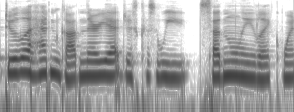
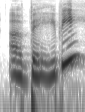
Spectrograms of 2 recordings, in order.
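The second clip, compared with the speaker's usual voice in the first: loud surprised cry of a question; startled shout; 9 dB louder than usual. Retold or imitated. To everyone in the birth room, a loud startled shout. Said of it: "I just, like, shouted that".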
